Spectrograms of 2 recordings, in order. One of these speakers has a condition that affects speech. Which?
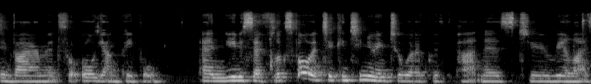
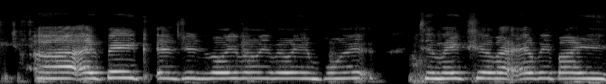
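The second: cerebral palsy; from birth, oxygen deprivation, right side weaker.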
